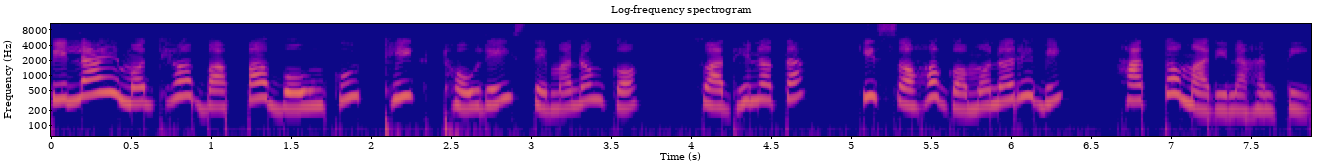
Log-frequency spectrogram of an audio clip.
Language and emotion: Odia, neutral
